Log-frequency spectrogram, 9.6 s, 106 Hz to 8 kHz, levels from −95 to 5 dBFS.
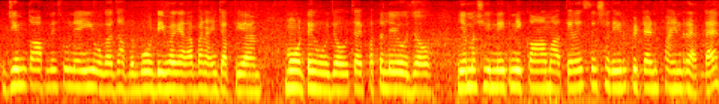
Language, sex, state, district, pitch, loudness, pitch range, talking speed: Hindi, female, Haryana, Jhajjar, 210 Hz, -16 LUFS, 195-220 Hz, 210 wpm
